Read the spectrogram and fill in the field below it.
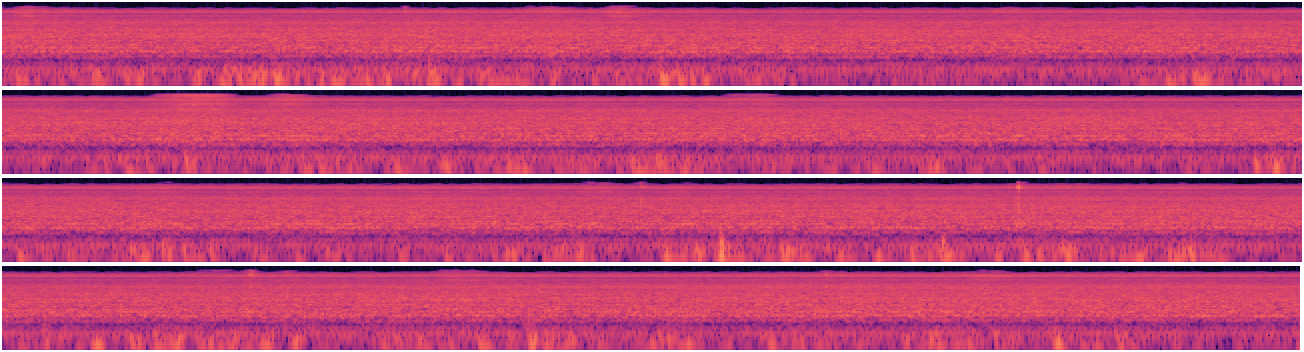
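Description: A hand rubs a cat's fur with a soft rustle.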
